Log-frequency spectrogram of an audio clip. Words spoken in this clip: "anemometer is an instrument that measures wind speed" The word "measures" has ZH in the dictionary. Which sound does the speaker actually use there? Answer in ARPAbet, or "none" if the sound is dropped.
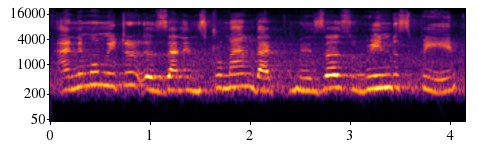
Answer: Z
